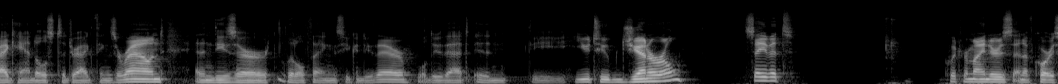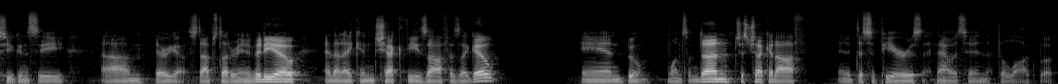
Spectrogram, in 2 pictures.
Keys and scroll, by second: 8.9 super+q.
